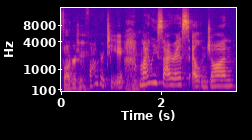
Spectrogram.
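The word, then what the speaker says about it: Fogerty: Starr, Ann Wilson, John, how do you pronounce pronounce? Fogarty.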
